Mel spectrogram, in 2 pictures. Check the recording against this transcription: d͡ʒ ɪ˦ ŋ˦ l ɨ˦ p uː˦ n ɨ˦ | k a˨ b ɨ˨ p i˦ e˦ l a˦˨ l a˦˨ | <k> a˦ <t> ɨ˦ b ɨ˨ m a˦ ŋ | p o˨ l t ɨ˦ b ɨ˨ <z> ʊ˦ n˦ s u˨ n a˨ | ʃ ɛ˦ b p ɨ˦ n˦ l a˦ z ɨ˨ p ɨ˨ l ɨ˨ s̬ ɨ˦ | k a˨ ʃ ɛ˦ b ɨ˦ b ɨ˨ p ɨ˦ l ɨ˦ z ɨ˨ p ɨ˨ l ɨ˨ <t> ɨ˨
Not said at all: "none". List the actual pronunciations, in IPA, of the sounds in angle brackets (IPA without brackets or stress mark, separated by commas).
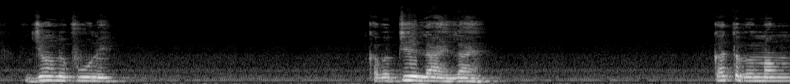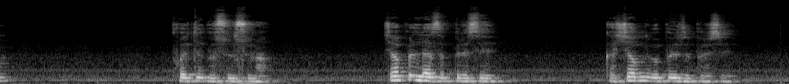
k, t, s, s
